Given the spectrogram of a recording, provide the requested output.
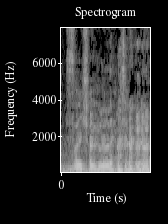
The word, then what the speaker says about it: Shawshank Redemption: ¿Y cómo se dice entonces? Shawshank Redemption.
